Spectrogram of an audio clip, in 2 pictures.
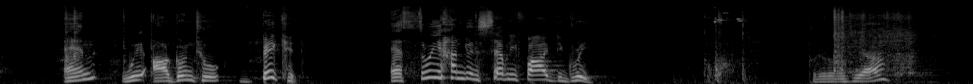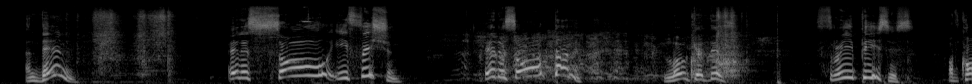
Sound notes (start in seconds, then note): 16.0 audience laughs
